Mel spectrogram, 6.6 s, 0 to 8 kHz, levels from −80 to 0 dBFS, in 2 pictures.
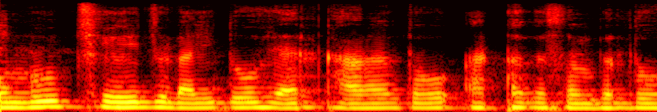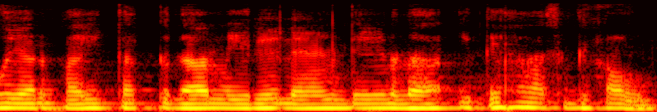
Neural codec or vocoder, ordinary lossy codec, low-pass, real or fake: codec, 44.1 kHz, 2.6 kbps, SNAC; none; 7.2 kHz; fake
